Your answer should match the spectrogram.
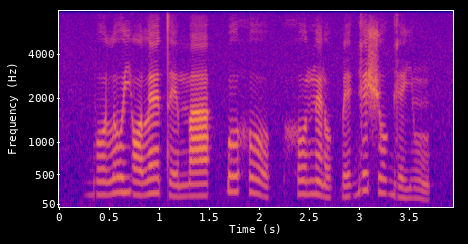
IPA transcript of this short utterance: bo˧lo˦ jɔ˧lɛ˦ te˧ma˦ | k͡po˦ho˦˨ | ho˦nɛ̃˦˨ ɾo˨k͡pe˨˦ ɡe˦ʃo˧ ɡe˨jũ˨

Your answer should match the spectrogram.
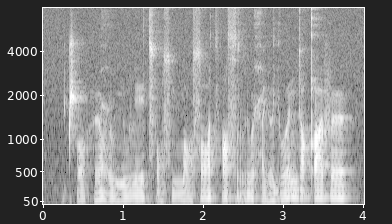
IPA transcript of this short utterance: t͡ʃʼɔ˧˩˧hœ˨˥ʕu˩˧ nu˩˧le˨˥ t͡sʼo˩˧sˤmːɔ˧˩˧ sˤœ˦ə̯t͡sʼe˦sˤru˨˥ħe˩˧ə̯ jo˨˥ə̯ndœ˦qʼo˦ə̯fœ˦

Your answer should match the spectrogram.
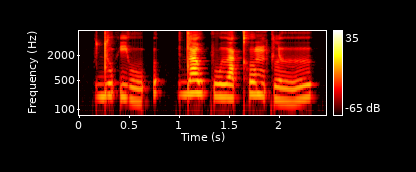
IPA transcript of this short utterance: du˦˥ʔju˨˩ʔ | da˥˩w kwɯ˧a̯ kʰo˥˩mklɯː˩˦

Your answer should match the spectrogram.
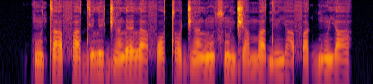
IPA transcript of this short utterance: kũ˧ta˨ fa˧ di˦li˦˨d͡ʒã˨˦ lɛ˧la˨fɔ˧ tɔ˨d͡ʒã˧ lũ˦sũ˦˨d͡ʒa˨˦ ma˦˨ dĩ˨ja˨fa˨˦ ɡ͡bũ˦ja˦

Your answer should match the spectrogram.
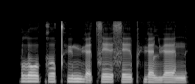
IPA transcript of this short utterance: lo˥˨ʊ̯kɤ˦t̪ʰy˦ mɥɛ̰˨˩t͡se˥˨ɪ̯se˥˨ɪ̯ pʰɥɛ˥˨lɥɛ˥˨n

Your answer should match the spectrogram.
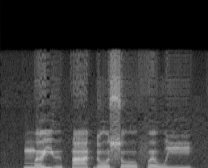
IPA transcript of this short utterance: mə˦jɨ˨pã˨ ɗo˦so˨˦fə˧ wi˧

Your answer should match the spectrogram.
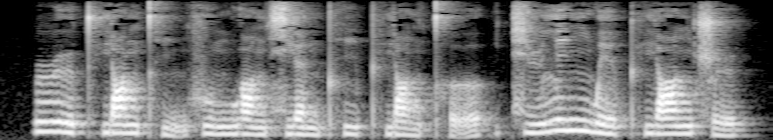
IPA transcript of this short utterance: ɻɻ̩˥˩ t̪ʰjɑ˥ŋt̪ʰḭ˨˩ŋfu˥˧n̪wɑ˥˧ŋ ɕjɛ˥˧npʰi˥˧pʰjɑ˥˩ŋt̪ʰɤ̰˨˩˦ | t͡ɕy˧˥li˥ŋn̪we˨ɪ̯ pʰjɑ˥ŋʂɻ̩˨

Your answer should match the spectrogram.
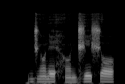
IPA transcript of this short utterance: d͡ʒɔ̃˦ɾɛ˦˨hɔ̃˨˦ d͡ʒe˦ ʃɔ˦

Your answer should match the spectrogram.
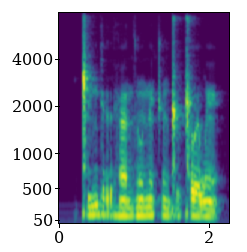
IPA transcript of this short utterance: ǁiŋɡer ɦæ̃ nzũ nẽt͡ʃũɡ͡ǁuǁoə̯ wẽ

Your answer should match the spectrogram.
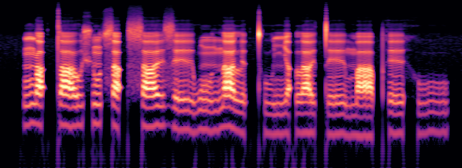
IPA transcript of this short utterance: ŋä˦ʔ ta˦ʊ̯ʃũ˦˨sʰä˦ʔ sʰa˦ɪ̯ ze˨ɪ̯wũ˨nä˦˨ lɪ˦ʔtʰu˨ɲä˦ʔla˦˨ɪ̯ te˨ɪ̯mä˨ pʰe˦˨ɪ̯hu˦

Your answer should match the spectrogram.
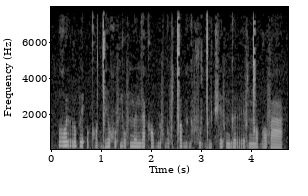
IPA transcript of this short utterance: ʁʷɘ ropeʔokʰɔ ɡ͡ǀeχʷafjof n̪ɘnzakʰɔ bɘfɡof ǀʌɡʏɡɘfsʷa ɡ͡ǀɘt͡ʃʰefŋɡɘref ŋ͡ǀɔɡɔfa

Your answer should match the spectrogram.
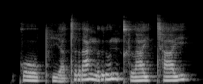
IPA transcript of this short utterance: koː˧pʰi˩˦a̯tra˥˩ŋru˥˩n kʰla˥˩j tʰa˦˥j

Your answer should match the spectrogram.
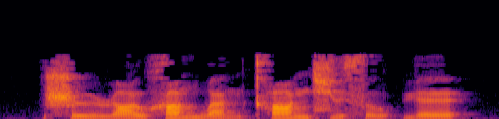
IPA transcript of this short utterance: ʂɻ̩˨˩ ɻɑ˨˦ʊ̯xɑ˧ŋwa˨˩n kʰɑ˦ŋɕy˨sɤ˨˩pɥɛ˦

